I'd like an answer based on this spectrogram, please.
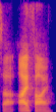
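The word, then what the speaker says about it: IAIFI: intelligence and fundamental interactions that we pronounce as ifi and you can see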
